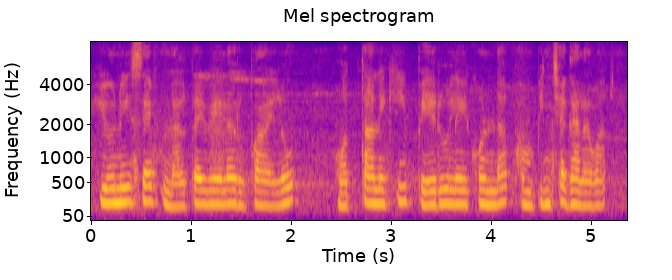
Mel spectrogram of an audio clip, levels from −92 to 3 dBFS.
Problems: none marked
